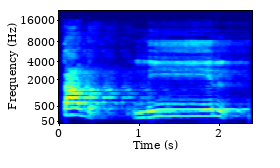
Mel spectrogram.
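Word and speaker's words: تضليل: তাদলিল, আমরা অনেকে পাঠ করি তাদ, দদকে দাল বানিয়ে ফেলি। এটাও আমাদের মারাত্মক ভুল। তাদলিল, লিলে 3 আলিফ টান হবে। তাদলিল। আলাম ইয়াজআল কাইদাহুম ফি তাদলিল ওয়া আরসালা আলাইহিম, আমরা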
